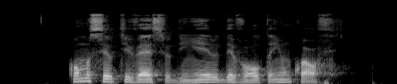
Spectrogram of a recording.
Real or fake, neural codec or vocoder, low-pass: real; none; 10.8 kHz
